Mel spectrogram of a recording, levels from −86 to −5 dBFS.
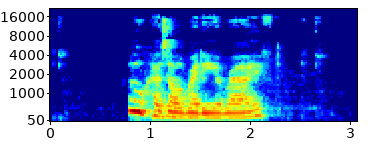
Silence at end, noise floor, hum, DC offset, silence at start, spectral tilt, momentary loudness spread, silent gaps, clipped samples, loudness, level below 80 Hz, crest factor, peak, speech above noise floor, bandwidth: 0.85 s; -77 dBFS; none; under 0.1%; 0.8 s; -6 dB/octave; 15 LU; none; under 0.1%; -19 LUFS; -64 dBFS; 18 dB; -4 dBFS; 56 dB; 17 kHz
